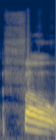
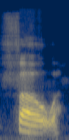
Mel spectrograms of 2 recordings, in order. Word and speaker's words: faux: to stretch dynamic the next word is pronounced foe and I encourage you to say that with me foe it is an adjectives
